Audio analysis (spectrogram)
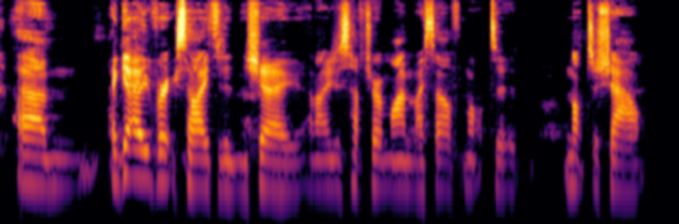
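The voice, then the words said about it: Slightly husky voice. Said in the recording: “I think my voice sounds a bit husky today, but my voice goes quite easily.”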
